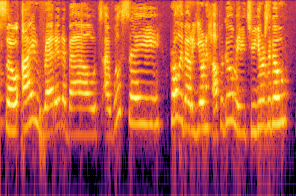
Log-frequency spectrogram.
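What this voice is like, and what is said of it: Russian accent. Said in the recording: “I'm Russian. You may probably tell by the accent.”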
